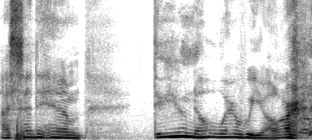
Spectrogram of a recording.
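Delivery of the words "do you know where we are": weak, drained, feeble, barely-there voice. Retelling waking up dazed beside another leader: imitating a barely-there weak voice. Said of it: "with all the energy I could muster".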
